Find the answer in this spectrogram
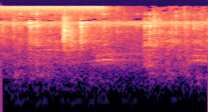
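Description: A few light, sharp clicks and knocks, irregularly spaced, over a steady faint high hiss.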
